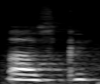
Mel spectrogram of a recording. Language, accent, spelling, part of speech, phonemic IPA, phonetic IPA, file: Armenian, Eastern Armenian, ազգ, noun, /ɑzɡ/, [ɑzɡ], Hy-ազգ.ogg
- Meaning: 1. nation, people 2. family, kin, clan 3. species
